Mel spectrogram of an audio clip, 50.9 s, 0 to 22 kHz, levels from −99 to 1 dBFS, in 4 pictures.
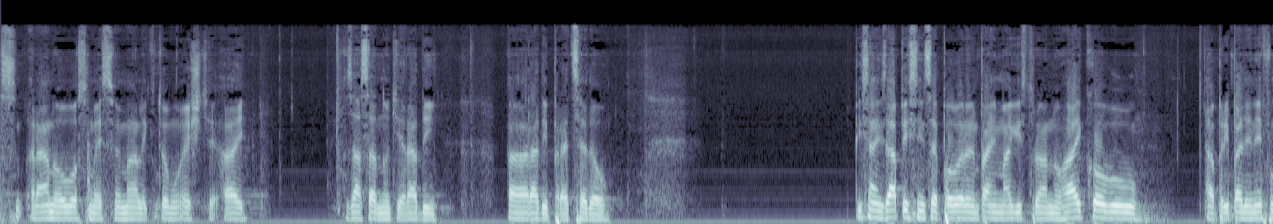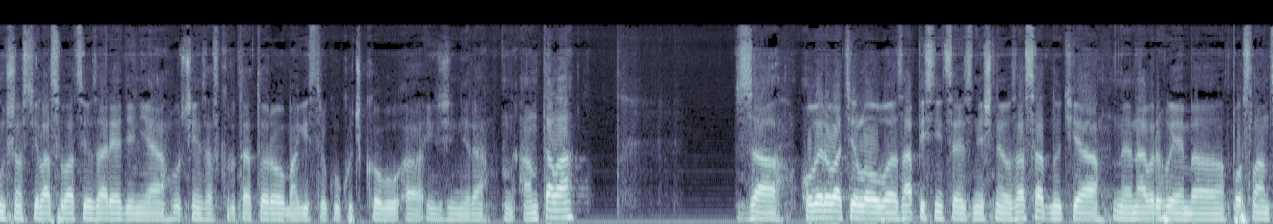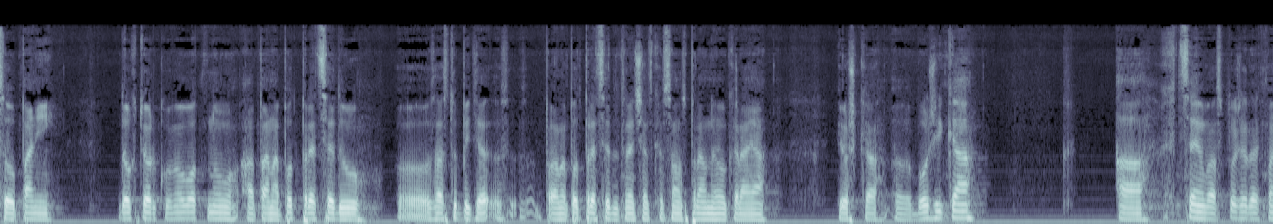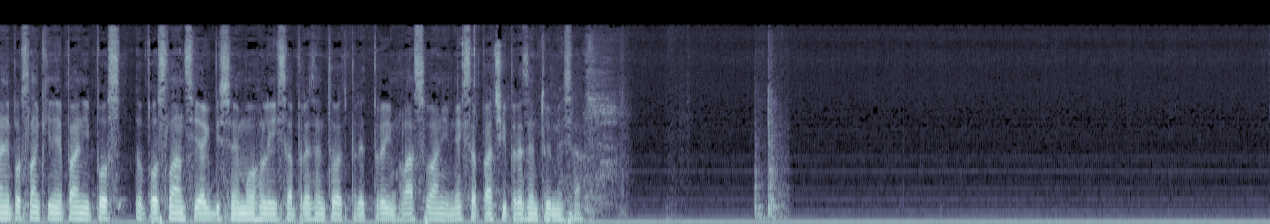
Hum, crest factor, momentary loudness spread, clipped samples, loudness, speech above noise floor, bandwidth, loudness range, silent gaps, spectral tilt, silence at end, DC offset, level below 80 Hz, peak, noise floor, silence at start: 50 Hz at -40 dBFS; 14 dB; 10 LU; under 0.1%; -16 LUFS; 26 dB; 13.5 kHz; 7 LU; none; -6 dB/octave; 0 s; under 0.1%; -34 dBFS; -2 dBFS; -42 dBFS; 0 s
